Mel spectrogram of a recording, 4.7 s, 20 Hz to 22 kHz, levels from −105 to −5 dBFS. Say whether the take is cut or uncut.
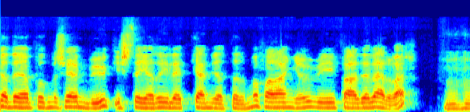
uncut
